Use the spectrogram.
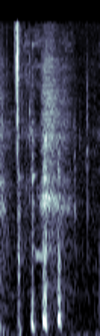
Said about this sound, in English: The worst part is I don't even know what's making me burp. I don't either. I haven't had any soda today or hardly anything to eat.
